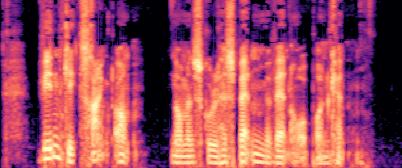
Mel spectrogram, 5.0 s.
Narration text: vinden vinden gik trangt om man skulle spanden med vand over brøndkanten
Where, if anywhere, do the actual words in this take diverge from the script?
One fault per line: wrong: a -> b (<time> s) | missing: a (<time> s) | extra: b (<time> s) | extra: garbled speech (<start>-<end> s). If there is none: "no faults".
missing: vinden (0.8 s)
extra: når (2.1 s)
extra: have (2.8 s)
